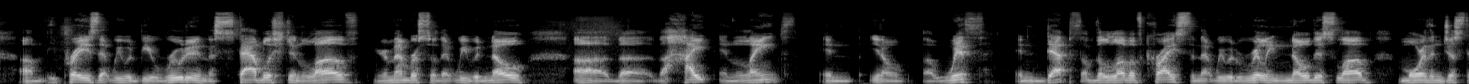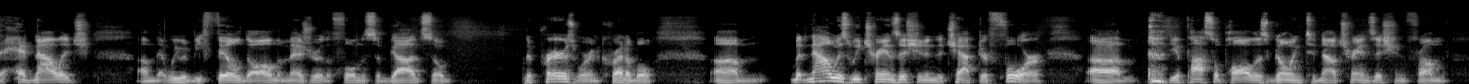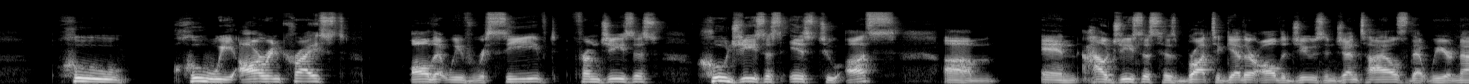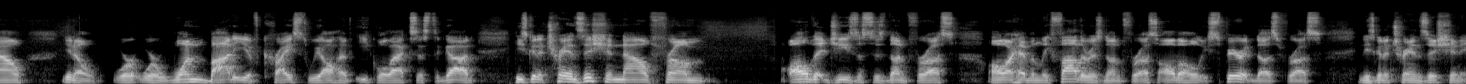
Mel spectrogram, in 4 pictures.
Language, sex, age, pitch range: English, male, 40-59, 90-110 Hz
